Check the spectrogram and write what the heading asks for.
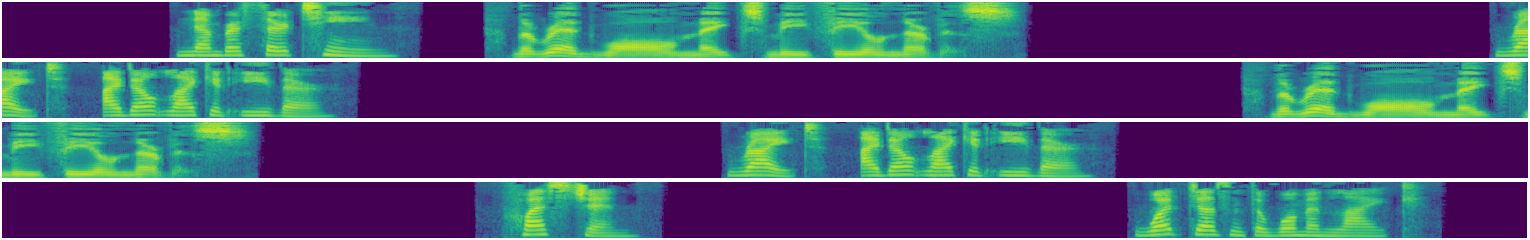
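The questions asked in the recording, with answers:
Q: What doesn't the woman like?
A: The red wall.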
